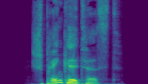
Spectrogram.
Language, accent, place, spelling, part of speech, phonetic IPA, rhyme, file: German, Germany, Berlin, sprenkeltest, verb, [ˈʃpʁɛŋkl̩təst], -ɛŋkl̩təst, De-sprenkeltest.ogg
- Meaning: inflection of sprenkeln: 1. second-person singular preterite 2. second-person singular subjunctive II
